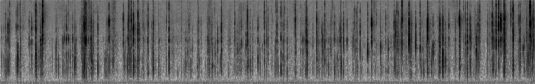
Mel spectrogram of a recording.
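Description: Fingertips rub and crinkle a crumpled, thin white embossed plastic sheet with a dotted texture, lying on carpet. The result is a quiet, steady stream of dense, crisp crackles and crunches, mostly bright, with each snap dying away almost instantly over a faint low hum.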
